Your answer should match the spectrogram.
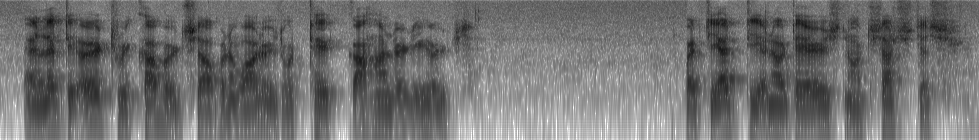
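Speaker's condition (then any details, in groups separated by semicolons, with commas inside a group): ALS; affects swallowing and speech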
